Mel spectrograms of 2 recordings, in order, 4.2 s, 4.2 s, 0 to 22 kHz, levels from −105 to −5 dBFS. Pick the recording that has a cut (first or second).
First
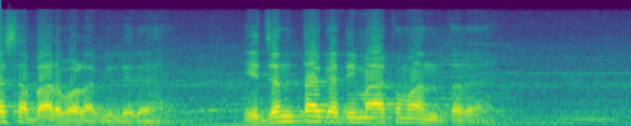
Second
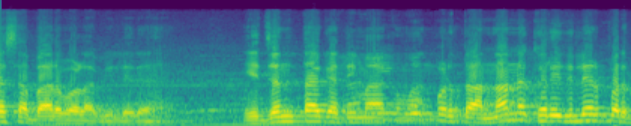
second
